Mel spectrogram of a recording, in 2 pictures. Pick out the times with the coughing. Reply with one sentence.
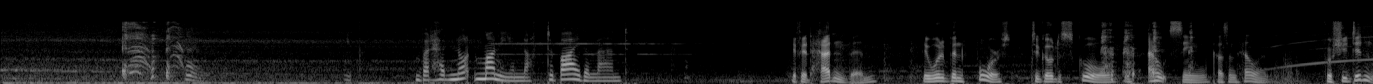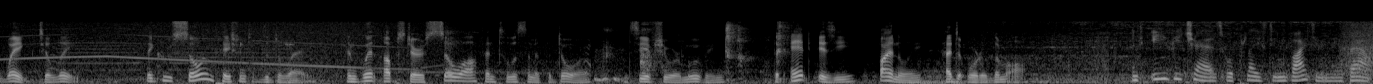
You can hear the coughing from 1.2 to 2.1 s, from 11.0 to 12.1 s and from 19.6 to 21.6 s.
